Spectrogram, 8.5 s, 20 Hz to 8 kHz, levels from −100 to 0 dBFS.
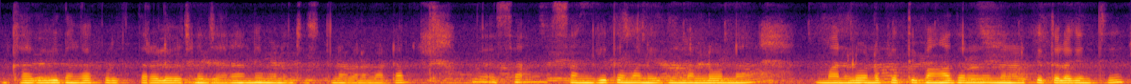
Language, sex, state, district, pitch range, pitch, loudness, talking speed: Telugu, female, Telangana, Nalgonda, 200-215 Hz, 205 Hz, -15 LUFS, 120 wpm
